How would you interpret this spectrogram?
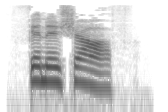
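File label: "finish off", British English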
